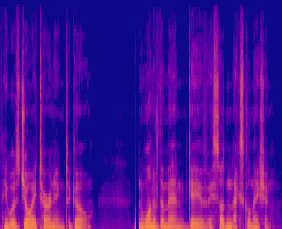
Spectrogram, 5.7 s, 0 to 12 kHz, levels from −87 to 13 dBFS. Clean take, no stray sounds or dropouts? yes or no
no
